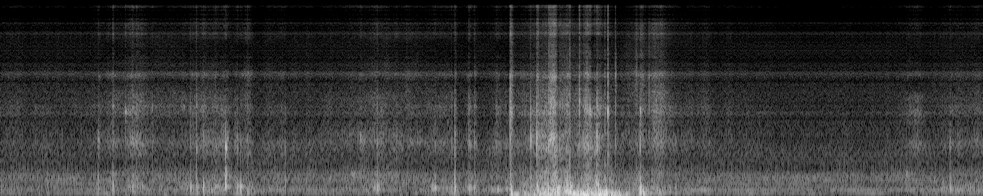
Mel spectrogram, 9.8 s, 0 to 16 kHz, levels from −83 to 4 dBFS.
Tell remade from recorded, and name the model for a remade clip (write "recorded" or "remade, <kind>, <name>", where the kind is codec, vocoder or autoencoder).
remade, autoencoder, DAC-VAE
